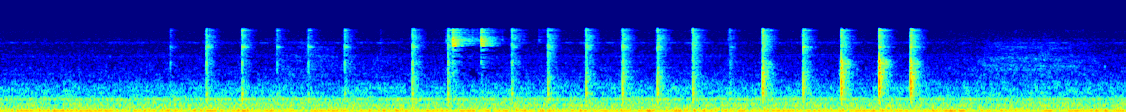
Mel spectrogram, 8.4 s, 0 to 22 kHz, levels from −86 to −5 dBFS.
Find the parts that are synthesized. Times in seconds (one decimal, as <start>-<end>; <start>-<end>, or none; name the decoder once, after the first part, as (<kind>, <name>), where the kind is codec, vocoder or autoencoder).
3.7-5.6 (vocoder, Vocos)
